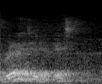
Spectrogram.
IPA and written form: ˈreɪdieɪt (radiate)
